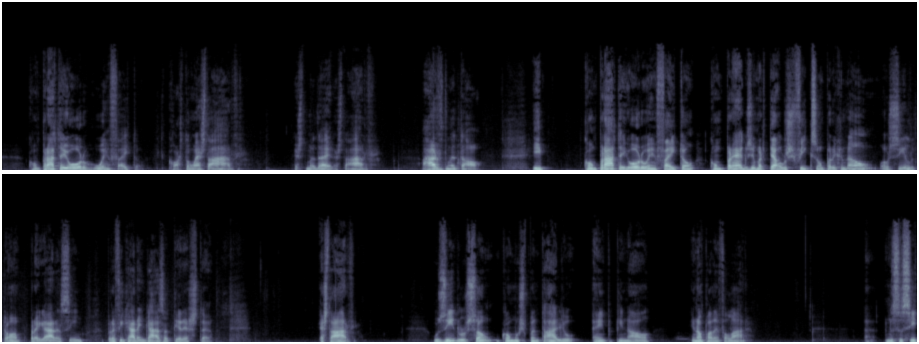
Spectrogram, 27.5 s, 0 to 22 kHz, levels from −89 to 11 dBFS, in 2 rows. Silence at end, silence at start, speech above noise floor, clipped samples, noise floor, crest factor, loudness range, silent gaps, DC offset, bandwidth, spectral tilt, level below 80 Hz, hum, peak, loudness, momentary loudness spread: 0 s; 0.4 s; 43 dB; under 0.1%; -68 dBFS; 24 dB; 9 LU; none; under 0.1%; 16.5 kHz; -5.5 dB/octave; -58 dBFS; none; -2 dBFS; -25 LUFS; 14 LU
